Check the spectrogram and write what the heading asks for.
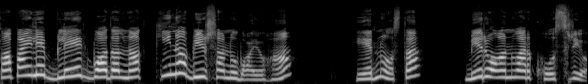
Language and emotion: Nepali, angry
